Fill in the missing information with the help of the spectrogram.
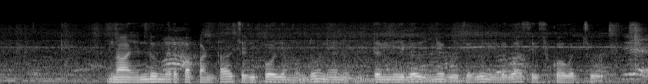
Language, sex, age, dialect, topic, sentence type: Telugu, male, 46-50, Southern, agriculture, question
